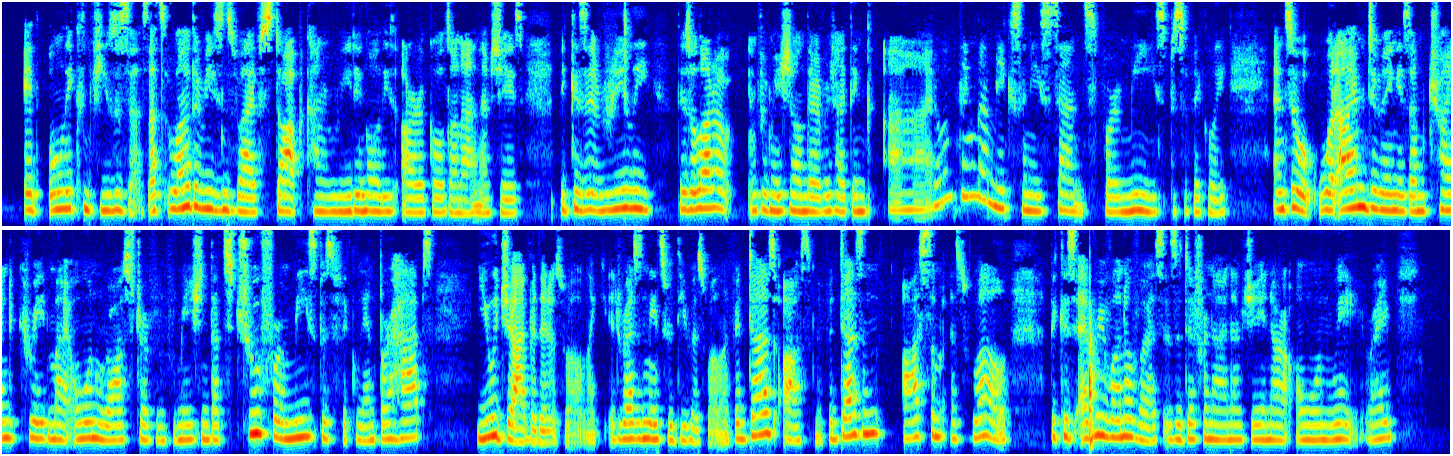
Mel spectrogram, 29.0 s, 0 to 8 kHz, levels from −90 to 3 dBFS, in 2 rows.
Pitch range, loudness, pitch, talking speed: 195-230 Hz, -21 LUFS, 210 Hz, 215 wpm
